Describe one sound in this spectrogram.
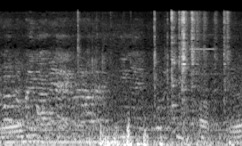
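A coin clinks as it drops into a coin slot.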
